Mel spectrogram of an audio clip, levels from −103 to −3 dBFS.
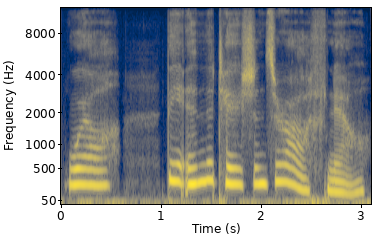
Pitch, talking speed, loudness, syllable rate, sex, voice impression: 225 Hz, 115 wpm, -15 LUFS, 4.0 syllables/s, female, feminine, middle-aged, tensed, powerful, bright, soft, fluent, slightly raspy, intellectual, calm, elegant, lively, strict, slightly sharp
